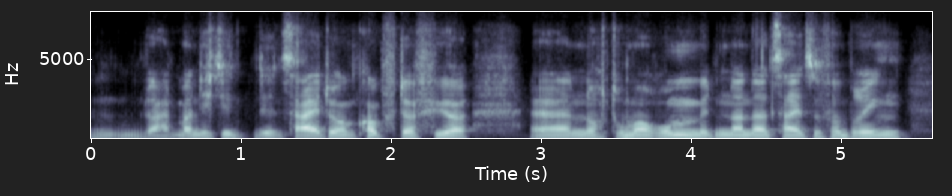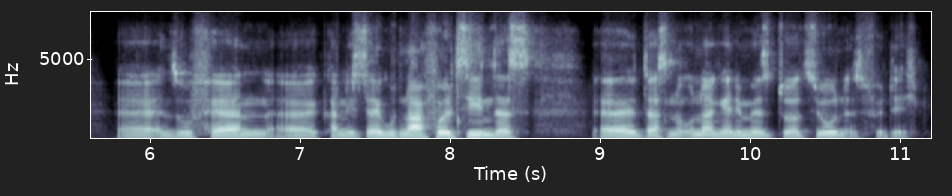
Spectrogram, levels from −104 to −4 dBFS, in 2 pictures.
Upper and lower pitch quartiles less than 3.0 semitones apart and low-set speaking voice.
Yes: narrow, 2.4 semitones; low, 105 Hz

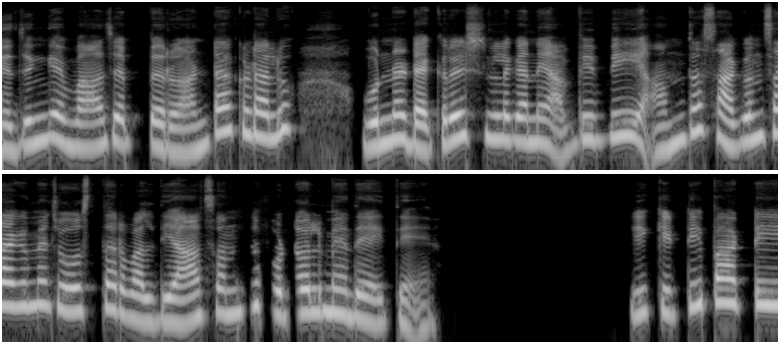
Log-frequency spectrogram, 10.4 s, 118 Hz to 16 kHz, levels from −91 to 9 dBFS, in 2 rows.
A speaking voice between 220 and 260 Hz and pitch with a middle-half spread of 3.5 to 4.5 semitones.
No: very high, 275 Hz; average, 4.1 semitones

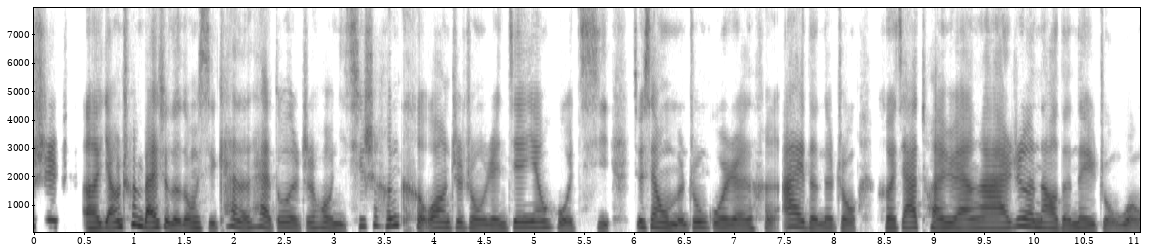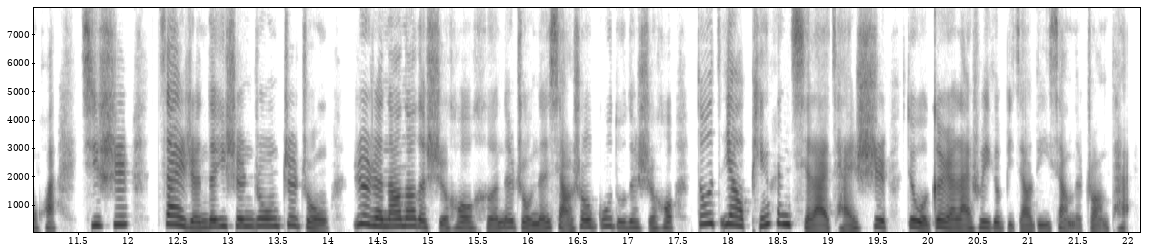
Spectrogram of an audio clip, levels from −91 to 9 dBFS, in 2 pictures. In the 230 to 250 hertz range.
No: high, 195 Hz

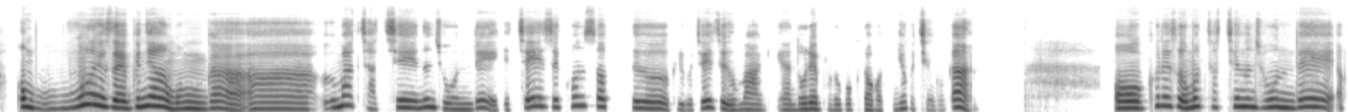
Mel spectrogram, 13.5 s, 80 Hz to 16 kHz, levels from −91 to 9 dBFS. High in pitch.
Yes: high, 220 Hz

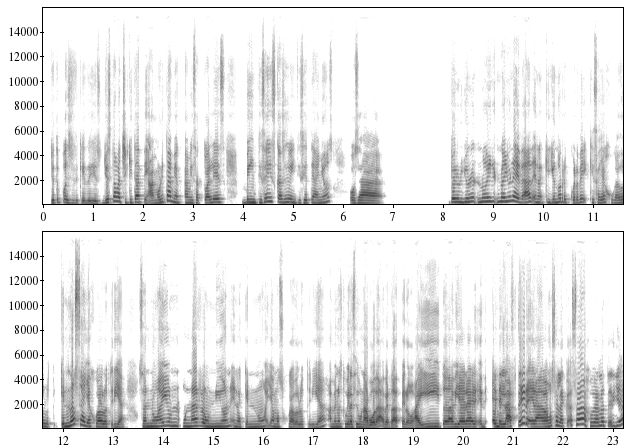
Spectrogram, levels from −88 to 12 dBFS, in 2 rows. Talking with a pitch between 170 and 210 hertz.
No: high, 240 Hz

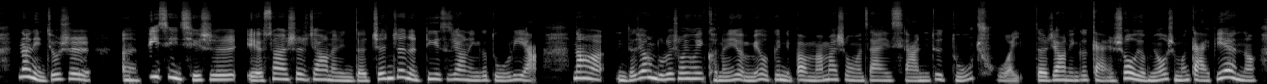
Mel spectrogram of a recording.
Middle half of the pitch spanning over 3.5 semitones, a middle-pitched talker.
No: average, 5.1 semitones; high, 210 Hz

